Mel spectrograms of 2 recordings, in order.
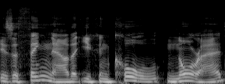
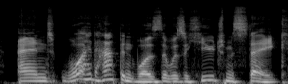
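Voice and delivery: ordinary talk

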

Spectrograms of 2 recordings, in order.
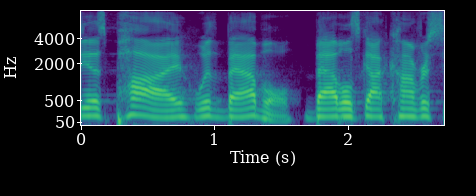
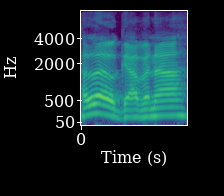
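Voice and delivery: English movie accent, put on. Asked to show an English accent for a movie: English accent. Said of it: "with an English accent? Let me hear it".

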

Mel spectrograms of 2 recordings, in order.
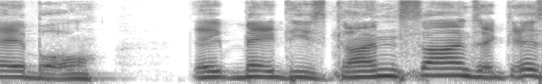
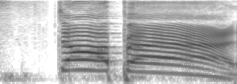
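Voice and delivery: put-on camp act, higher pitched; 10 semitones higher than usual.

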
